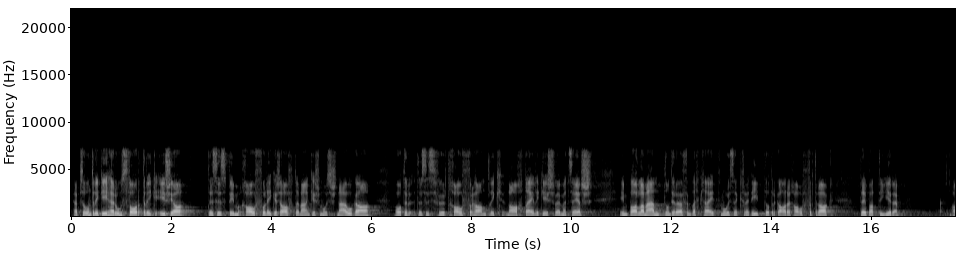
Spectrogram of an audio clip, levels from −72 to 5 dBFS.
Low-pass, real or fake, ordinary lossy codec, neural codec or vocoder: 7.2 kHz; fake; none; codec, 16 kHz, 4 kbps, FunCodec, trained on LibriTTS, 50 frames a second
